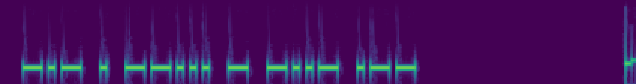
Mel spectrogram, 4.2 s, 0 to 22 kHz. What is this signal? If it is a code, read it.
Morse code, heard as a keyed tone, about 28 wpm, 700 Hz. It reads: KE7TXW
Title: USA Callsign DE Callsign 28wpm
